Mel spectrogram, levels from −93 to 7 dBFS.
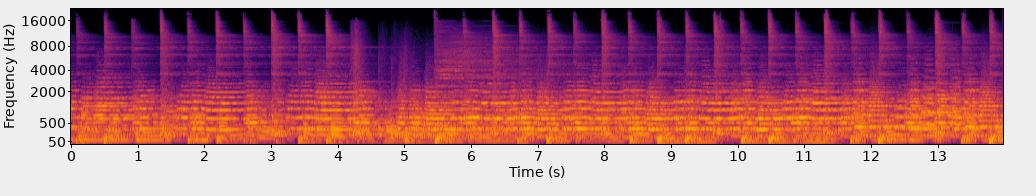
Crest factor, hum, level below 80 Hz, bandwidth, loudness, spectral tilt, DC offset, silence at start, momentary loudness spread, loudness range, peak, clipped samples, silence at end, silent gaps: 14 dB; none; -32 dBFS; over 20 kHz; -16 LUFS; -6.5 dB/octave; under 0.1%; 0 s; 5 LU; 3 LU; 0 dBFS; under 0.1%; 0 s; none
